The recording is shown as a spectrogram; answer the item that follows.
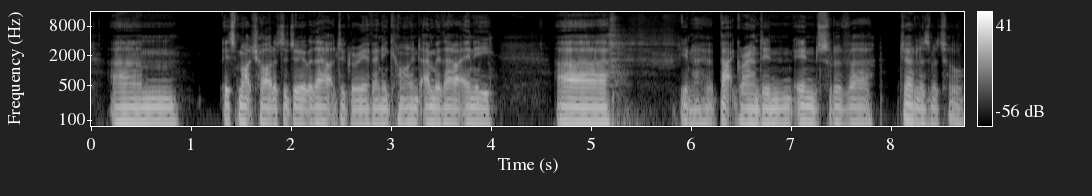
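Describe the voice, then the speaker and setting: A man with a London accent speaks in a very deep, low pitch with a dark, mellow tone and monotone, flat intonation. His pace is fairly quick, broken by long, frequent pauses, on a very clean recording with a silent background. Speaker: journalist and music counterculture historian. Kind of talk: interview conversation.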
